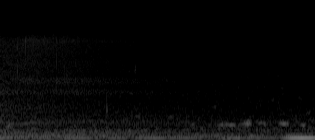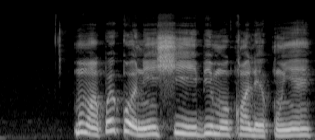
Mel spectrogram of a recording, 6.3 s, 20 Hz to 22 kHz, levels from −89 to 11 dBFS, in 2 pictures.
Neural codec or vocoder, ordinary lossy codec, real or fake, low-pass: none; none; real; 14.4 kHz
